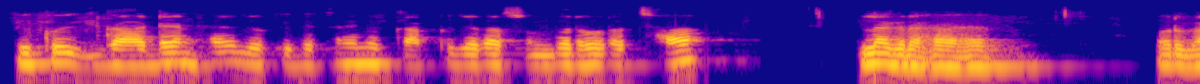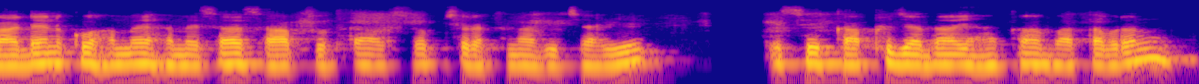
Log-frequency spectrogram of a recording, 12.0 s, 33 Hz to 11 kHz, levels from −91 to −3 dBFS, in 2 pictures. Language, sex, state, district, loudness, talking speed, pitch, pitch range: Hindi, male, Bihar, Gaya, -18 LUFS, 165 wpm, 130 Hz, 125-140 Hz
